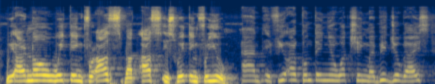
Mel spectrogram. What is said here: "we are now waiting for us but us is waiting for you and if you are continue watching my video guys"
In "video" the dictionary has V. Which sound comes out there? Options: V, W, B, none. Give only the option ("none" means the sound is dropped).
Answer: B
